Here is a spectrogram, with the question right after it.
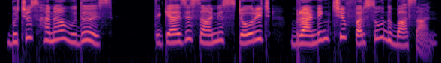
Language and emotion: Kashmiri, sad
